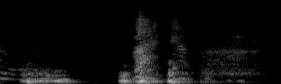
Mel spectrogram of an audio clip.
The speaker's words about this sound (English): Dogs.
